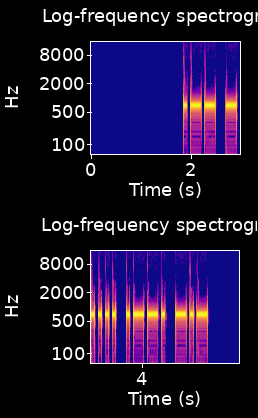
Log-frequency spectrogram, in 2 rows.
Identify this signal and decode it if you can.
Morse code, heard as a keyed tone, about 17 wpm, 700 Hz. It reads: W6PK
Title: USA Call Signs - 4 Characters - Repeated 2x - 17wpm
